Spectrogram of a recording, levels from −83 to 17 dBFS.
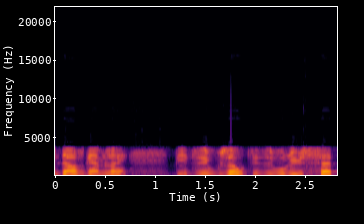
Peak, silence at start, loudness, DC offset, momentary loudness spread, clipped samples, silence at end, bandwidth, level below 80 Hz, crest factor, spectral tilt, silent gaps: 0 dBFS; 0 s; -17 LUFS; under 0.1%; 15 LU; under 0.1%; 0 s; 3.9 kHz; -64 dBFS; 16 dB; -5 dB/octave; none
